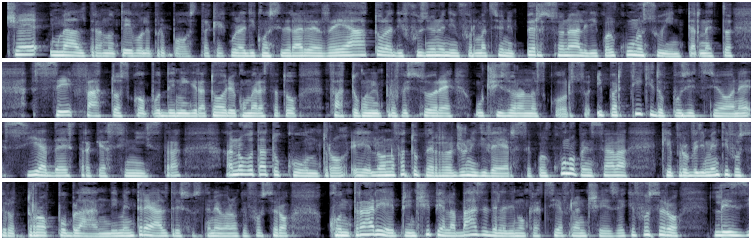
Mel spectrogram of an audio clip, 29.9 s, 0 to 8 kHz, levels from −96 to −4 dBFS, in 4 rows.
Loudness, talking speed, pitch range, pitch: -20 LUFS, 155 wpm, 140-170 Hz, 150 Hz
